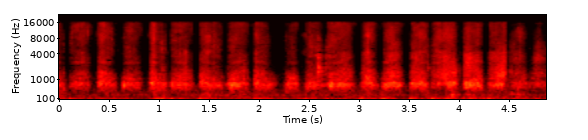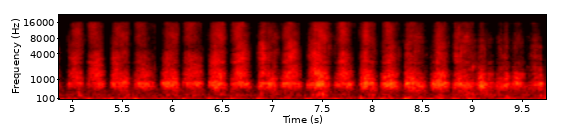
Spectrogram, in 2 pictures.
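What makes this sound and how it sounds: Black nitrile-gloved fingers rub and buff the side and toe of a vintage black leather Camper shoe held in a bare hand while it is cleaned and restored. The result is a steady run of quick, dry rubbing strokes, about two per second, each a brushy burst of bright hiss over a soft low rumble.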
